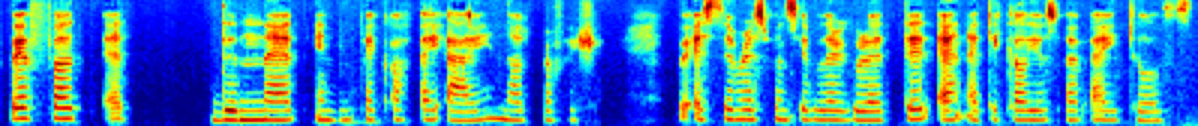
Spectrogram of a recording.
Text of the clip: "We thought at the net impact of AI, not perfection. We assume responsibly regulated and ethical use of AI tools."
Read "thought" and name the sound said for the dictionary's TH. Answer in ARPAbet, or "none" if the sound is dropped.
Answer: F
